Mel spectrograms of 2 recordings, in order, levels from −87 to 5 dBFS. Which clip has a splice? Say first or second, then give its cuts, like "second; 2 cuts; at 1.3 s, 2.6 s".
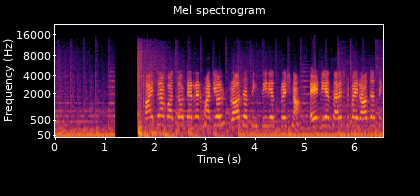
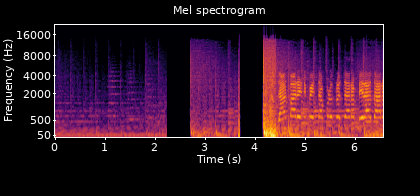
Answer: first; 1 cut; at 1.2 s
